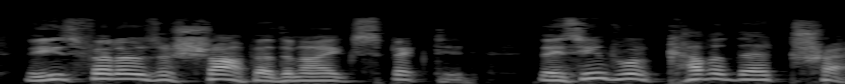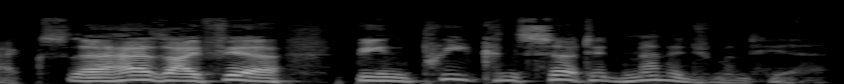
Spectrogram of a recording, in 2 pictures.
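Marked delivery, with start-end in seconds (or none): none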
